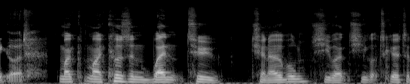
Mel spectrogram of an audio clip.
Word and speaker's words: Chernobyl: Chernobyl. Chernobyl, okay. I've heard both pronunciations of sh with like an S sound and ch.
